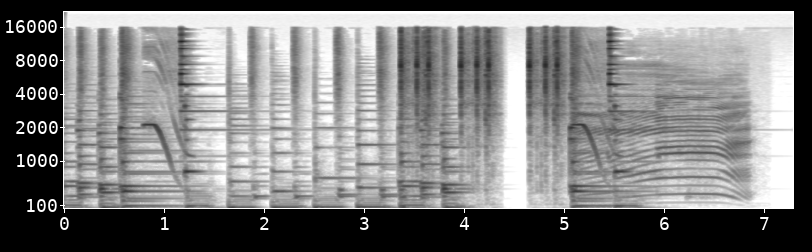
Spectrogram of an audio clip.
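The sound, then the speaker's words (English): Typewriter keys clack in quick, uneven bursts over bright musical tones, with a sliding moo-like call, then a pause and a long, drawn-out lowing tone that fades, for the picture book Click, Clack, Moo: Cows That Type by Doreen Cronin and Betsy Lewin, where cows type. No one speaks. “His cows like to type. All day long he hears click, clack, moo.”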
